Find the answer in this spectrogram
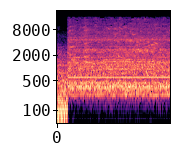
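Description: Steady hiss with a faint, thin steady tone and no low sound, starting abruptly a moment in.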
